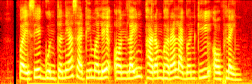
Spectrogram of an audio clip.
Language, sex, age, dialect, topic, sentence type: Marathi, female, 18-24, Varhadi, banking, question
